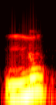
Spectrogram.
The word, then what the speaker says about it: nous: En plural, la primera persona es nous. Las letras O, U en francés se pronuncian U, así como en español U. Y la S al final es muda.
